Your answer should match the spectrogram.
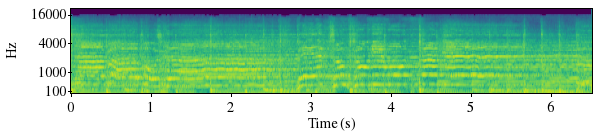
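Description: A woman singing a Korean trot song live into a handheld microphone, her voice wavering with vibrato, over an instrumental accompaniment with a steady beat.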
